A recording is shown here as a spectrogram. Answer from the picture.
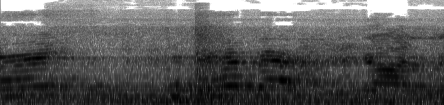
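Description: Speech only: a female voice talking in two short phrases, one at the start and one about a second in.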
